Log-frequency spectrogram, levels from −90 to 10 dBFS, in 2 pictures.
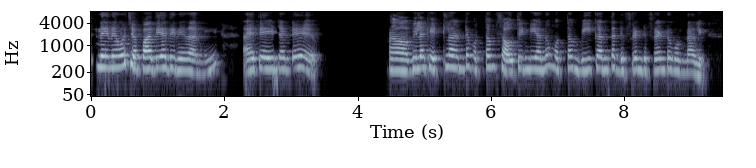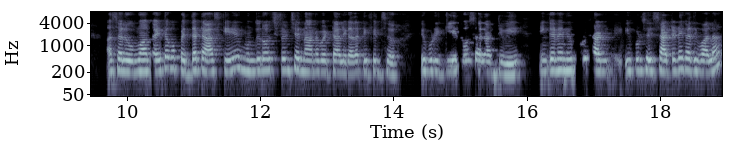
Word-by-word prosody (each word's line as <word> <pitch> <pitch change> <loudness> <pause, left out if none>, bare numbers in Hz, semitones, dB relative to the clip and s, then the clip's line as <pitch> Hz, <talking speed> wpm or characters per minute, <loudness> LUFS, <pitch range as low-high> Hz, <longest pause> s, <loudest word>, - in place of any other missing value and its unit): నేనేమో 265 +1 +5
చపాతీయే 250 +1 +6
తినేదాన్ని. 215 -4 -1 0.6
అయితే 230 +3 +1
ఏంటంటే 240 +1 -2 1.4
ఆ! 220 - +2 0.3
వీళ్ళకి 250 +1 +1
ఎట్లా 270 +4 0
అంటే 250 +2 -3
మొత్తం 230 +4 -2
సౌత్ 200 0 +3
ఇండియాను 240 +2 -1
మొత్తం 235 +2 -4
వీక్ 230 +3 -4
అంతా 240 +2 -2
డిఫరెంట్ 225 0 -3
డిఫరెంట్‌గుండాలి. 220 -6 -3 0.6
అసలు 205 0 +3 0.2
మాకైతే 210 +2 +2
ఒక 245 - -2
పెద్ద 200 0 -1
టస్కె 200 0 +2 0.2
ముందు 210 +1 -2
రోజు 225 0 -3
నుంచే 225 +1 -1
నానబెట్టాలి 200 -1 -1
కదా 190 +2 0
టిఫిన్స్. 200 -2 -4 0.5
ఇప్పుడు 210 -1 -1
ఇడ్లీ 205 +3 -3
దోస 200 +1 -6 0.2
లాంటివి. 175 -3 0 0.5
ఇంక 205 +2 -6
నేను 220 -1 +3
ఇప్పుడు 455 - -5
సం 205 0 +4 0.4
ఇప్పుడు 215 0 -4
సి 215 - +6
సాటర్డే 210 +3 +3
కదా 215 -1 +1
ఇవాళ. 200 +1 +2
220 Hz, 130 wpm, -23 LUFS, 200-235 Hz, 1.4 s, చపాతీయే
